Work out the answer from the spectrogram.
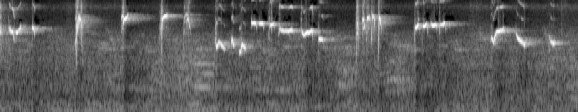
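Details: Olive-backed sunbird (kolibri ninja) song played as a lure to draw wild birds into answering: sharp, high chirps and short whistled slurs, some dropping in pitch, delivered in quick irregular bursts over a faint low hum.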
